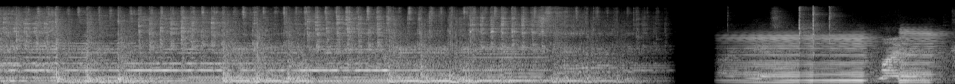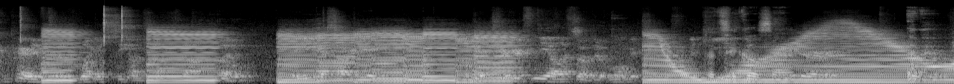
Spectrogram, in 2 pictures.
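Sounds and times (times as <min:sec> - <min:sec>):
live band with drums: 0:00.0 - 0:06.6
synthesizer chords over bass: 0:07.2 - 0:14.8, 0:16.0 - 0:19.0.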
